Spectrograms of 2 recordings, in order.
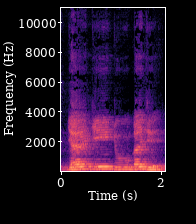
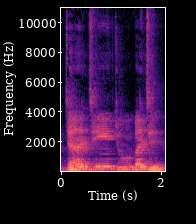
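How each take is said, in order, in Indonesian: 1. Bunyi j diucapkan tanpa desis. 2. Bunyi j diucapkan dengan desis. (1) "gak ada desis"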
